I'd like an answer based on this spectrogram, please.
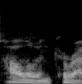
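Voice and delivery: ordinary talk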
